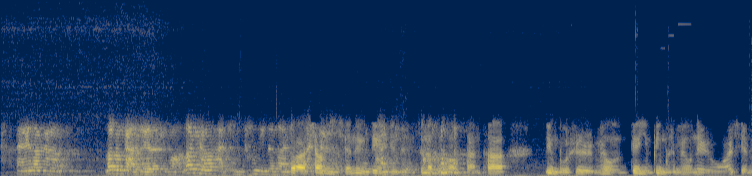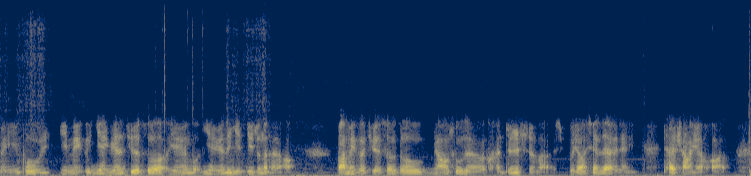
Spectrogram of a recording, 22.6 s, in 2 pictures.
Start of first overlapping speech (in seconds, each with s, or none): 4.3 s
